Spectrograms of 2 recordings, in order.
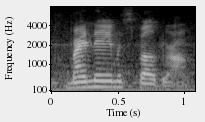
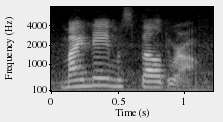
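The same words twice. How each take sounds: The two takes are said the same way.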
